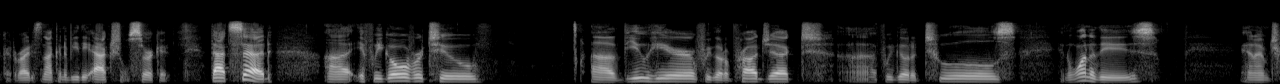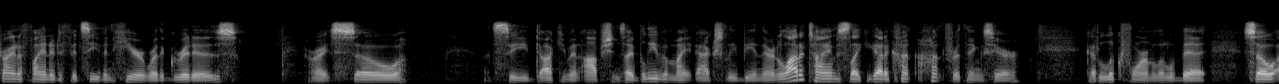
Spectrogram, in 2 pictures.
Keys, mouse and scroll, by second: 0.6 scroll down 1, 0.7 ctrl+scroll up 1, 4.4 click, 6.9 click, 14.3 click, 19.2 click, 22.1 click.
